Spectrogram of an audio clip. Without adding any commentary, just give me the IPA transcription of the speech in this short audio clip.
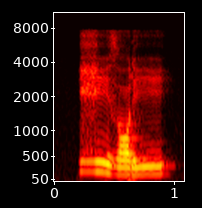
ɣ i ð ɔ ɾ i

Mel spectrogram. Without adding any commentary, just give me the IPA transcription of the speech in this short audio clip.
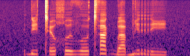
ɗ i˨ tʼ ʏ˨ χʷ i˨ v o˨˦ tʰ a˦ ɡ͡b a˨ b i˦ r i˨

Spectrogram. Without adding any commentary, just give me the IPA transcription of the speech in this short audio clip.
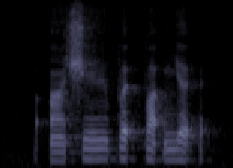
ʔ ã˨ ʃ e˦ ɪ̯ p ɛ˦ ʔ p ä˦ ʔ ɲ ɛ˦ ʔ

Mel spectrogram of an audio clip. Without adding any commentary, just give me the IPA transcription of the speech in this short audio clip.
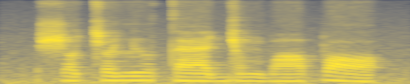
ʃ ʌ c ə lʲ ʊ t̪ æ ɟ ə m b ɑ p ɒ

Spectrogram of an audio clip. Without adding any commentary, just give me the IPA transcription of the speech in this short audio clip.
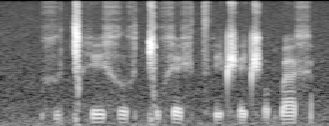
x ɯ ǀʰ e x ɤ x ǀ u x ɛ x t͡sʼ e t͡ʃʼ ɛ t͡ʃʼ ɔ k͡p a x

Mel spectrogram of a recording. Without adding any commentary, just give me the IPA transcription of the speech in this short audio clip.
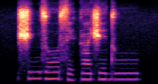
ʃ i˦ ŋ z oː˦ s e˨ k ã˦ ʃ e˦ d uː˦

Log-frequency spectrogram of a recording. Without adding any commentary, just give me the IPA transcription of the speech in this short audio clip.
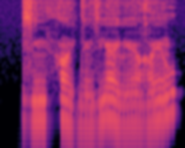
z ĩ h ɐ̃ i̯ d ẽ z j ɛ̃ lʲ ɛ̃ː ʁ ẽ u̯

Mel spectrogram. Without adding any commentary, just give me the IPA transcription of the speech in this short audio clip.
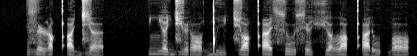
z ə˥˩ ɭ ə˥˧ qʼ ɐ˥˩ d͡ʑ ɐ˥˩ | ʎ ɐ˥˧ d͡ʑ ʏ˥˩ ɾ ɔ˥˧ ɡ͡ǃ i˥˧ t͡ɕ ɔ˥˧ qʼ i˥˧ s u˥˧ s ʏ˥˧ ç ʏ˥˩ lˠ ʏ˥˩ qʼ ə˥˩ ɾ u˥˧ ɠ ɔ˥˧

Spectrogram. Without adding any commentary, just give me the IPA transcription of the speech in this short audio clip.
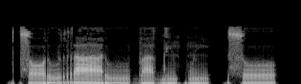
t͡s ɔ˨ ɾ u˦ r aː˦˨ ɾ uː˨ b a˨ d ĩ˨ kʷ ĩ˨ | s oː˦

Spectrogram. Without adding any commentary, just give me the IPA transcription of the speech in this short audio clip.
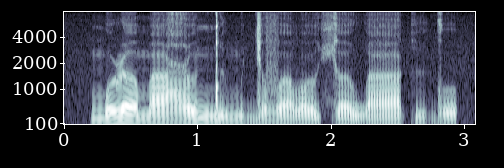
m o ɭ ɐː m aː ʕ ɵ ŋ͡ǃ ɨ m ɵ ɟ ɐ v ɐː lˠ ɵː ç ɐː w aː k ɨː ɡ o

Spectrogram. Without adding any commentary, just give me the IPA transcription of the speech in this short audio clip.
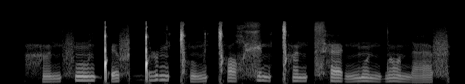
h ə̃˩˧ n f ũ˥ ǃʼ ɪ˧ f ɡ͡ǃ ə˞˥ ŋ ǀʰ ũ˩˧ ŋ ǀʰ ɔ˧ χ xʲ ə˥˧ n ǀʰ ə̃˥ n t͡sʰ ɛ˥˧ ŋ͡m ũ˥˧ n d ɔ̃˥˧ n æ˩˧ f

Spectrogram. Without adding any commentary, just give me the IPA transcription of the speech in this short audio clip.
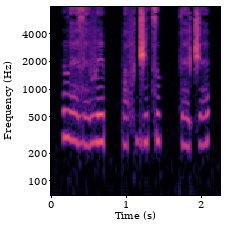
ð ɛ̤ z ɛ̤ v e pː a̤ f d͡ʒ i t͡s ɯ kː ɛ̤ t͡ʃ ɛ̤

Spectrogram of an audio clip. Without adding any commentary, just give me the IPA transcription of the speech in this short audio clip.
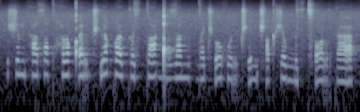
ʃ ɐ n h ɘ sˤ u tˤ h u qʼ ɨ r t͡ʃʼ ɨ qʷ ɨ k ɐ sʲ tˤ o ɡ͡ǃ u zˤ ɘ n ɛ tˤ d e t͡ʃʼ o χʷ ɛ r t͡ʃʼ e n t͡ʃʼ ɛ tˤ ʃ u ŋ ɐ sʲ t͡sʼ ɔ r k a

